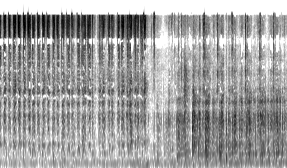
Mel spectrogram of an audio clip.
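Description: Long acrylic nails rapidly tap and scratch the edge and face of a light-blue pebbled leather zip wallet. For the first three seconds it is a quick run of crisp, bright taps; then it turns into a denser, rougher scratching with a hissy high edge.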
